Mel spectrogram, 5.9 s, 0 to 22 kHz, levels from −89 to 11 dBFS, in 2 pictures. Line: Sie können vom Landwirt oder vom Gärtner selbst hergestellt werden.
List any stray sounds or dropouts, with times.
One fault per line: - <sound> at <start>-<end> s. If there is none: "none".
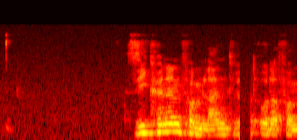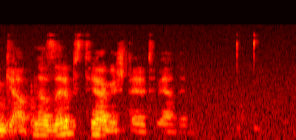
- dropout at 2.4-2.5 s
